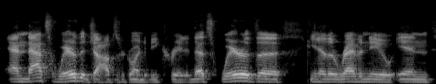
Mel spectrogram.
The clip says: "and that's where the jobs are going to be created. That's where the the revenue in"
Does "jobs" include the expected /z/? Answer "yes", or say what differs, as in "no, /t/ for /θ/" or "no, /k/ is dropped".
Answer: yes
